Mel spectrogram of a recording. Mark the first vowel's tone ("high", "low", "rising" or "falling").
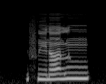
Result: low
